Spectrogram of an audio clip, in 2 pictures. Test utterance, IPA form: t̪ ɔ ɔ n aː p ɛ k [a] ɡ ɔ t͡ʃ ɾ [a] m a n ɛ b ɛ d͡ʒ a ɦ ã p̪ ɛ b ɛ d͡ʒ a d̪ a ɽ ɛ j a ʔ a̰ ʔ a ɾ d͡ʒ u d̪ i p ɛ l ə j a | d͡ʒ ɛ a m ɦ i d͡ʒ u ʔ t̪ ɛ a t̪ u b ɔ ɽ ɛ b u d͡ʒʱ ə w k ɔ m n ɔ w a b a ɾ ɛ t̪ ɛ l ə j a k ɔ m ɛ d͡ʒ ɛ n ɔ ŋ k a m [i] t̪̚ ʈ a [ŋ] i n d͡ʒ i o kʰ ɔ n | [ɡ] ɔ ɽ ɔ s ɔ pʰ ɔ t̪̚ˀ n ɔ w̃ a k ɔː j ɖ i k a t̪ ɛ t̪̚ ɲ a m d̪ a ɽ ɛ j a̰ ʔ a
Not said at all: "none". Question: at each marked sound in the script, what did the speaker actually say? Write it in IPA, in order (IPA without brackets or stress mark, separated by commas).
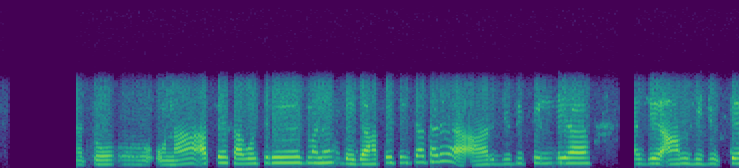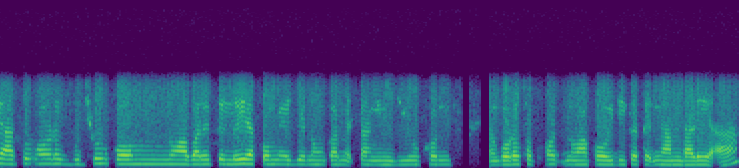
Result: a, ɛ, ɛ, ŋ, ɡ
